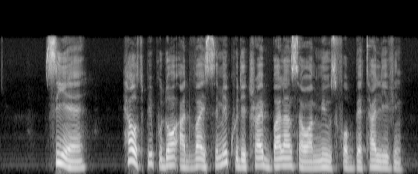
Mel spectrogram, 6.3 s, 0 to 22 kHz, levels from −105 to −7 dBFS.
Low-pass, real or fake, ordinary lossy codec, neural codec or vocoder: 9.9 kHz; real; none; none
